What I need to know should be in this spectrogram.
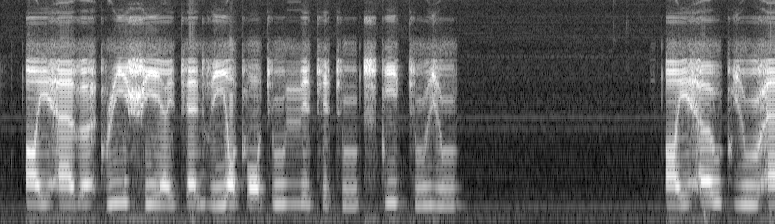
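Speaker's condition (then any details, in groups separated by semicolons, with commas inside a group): Cerebral palsy, speech-generating device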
